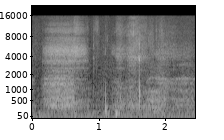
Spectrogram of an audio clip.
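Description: A man's breath drawn in through the nose, close to a clip-on microphone, about half a second long, followed by a few faint ticks.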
